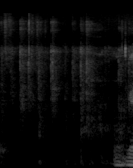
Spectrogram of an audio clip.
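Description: Mostly quiet, with a few faint light clicks as a sage cutting is handled and lifted out of a small glass of water. Near the end a man says "yeah".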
